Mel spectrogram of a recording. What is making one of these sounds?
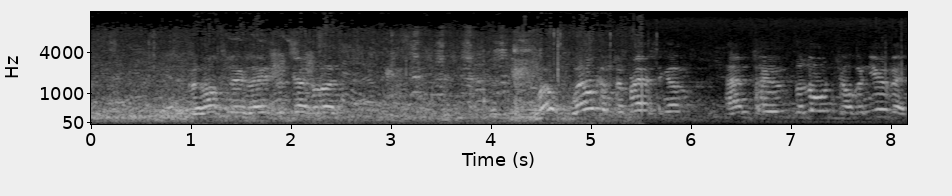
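A man speaks through a loudspeaker to the crowd.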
